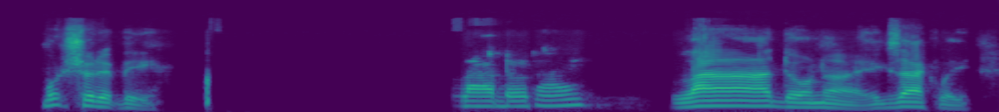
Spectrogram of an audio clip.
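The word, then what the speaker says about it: לַאדֹנָי: So just like Aleph at the end of a syllable will quiesce, like we saw earlier with le, what was it, le more? I believe it was le. Yeah, like this Aleph right here. Do you see a vowel attached to the Aleph? Nope. That's because Aleph at the end of a syllable quiesces, goes quiet, which means it gets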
